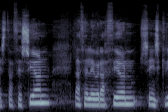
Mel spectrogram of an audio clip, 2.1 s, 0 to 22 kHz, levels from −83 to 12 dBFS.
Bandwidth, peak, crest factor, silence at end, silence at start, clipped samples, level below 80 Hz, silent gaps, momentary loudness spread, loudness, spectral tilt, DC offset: 20 kHz; -10 dBFS; 18 dB; 0 s; 0 s; under 0.1%; -80 dBFS; none; 9 LU; -25 LUFS; -3 dB/octave; under 0.1%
